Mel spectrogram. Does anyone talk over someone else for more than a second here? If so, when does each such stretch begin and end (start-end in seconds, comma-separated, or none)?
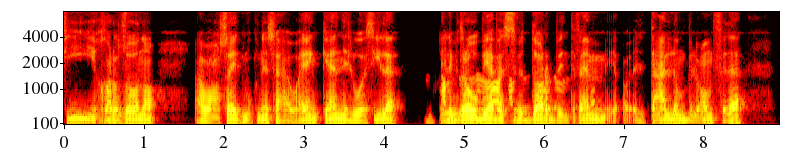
4.7-6.8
